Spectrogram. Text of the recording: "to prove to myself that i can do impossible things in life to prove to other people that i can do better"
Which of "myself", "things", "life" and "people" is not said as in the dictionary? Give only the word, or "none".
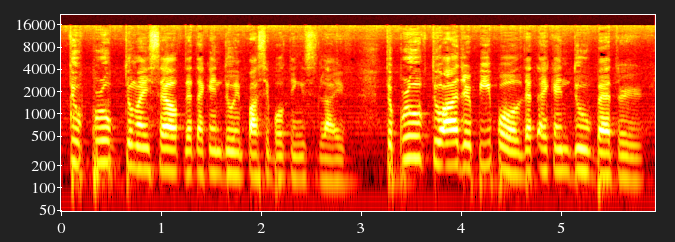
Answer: things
